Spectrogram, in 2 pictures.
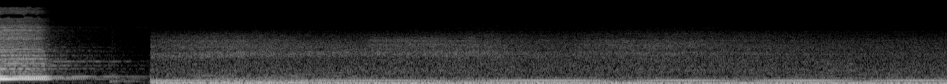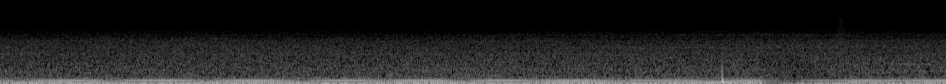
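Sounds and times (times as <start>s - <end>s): diesel locomotive engine throbbing: 0.0s - 18.9s.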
